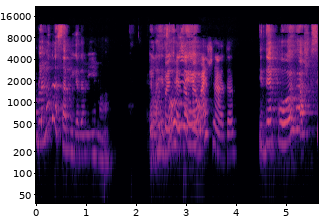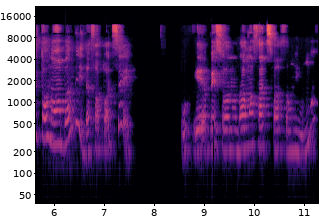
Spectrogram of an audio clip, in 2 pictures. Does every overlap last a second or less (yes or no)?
no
